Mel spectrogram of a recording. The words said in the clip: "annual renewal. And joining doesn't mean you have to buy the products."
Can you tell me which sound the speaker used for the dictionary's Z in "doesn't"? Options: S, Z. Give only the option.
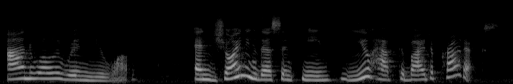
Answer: S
